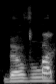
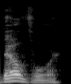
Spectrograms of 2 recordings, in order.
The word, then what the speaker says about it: Belvoir: Did I pronounce that right? Belvoir? Fort Belvoir, yep.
